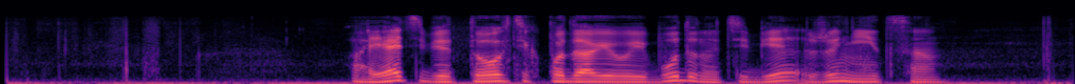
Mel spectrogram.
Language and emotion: Russian, positive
